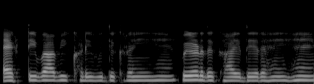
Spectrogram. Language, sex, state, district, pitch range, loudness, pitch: Hindi, female, Maharashtra, Sindhudurg, 175-195 Hz, -32 LUFS, 185 Hz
